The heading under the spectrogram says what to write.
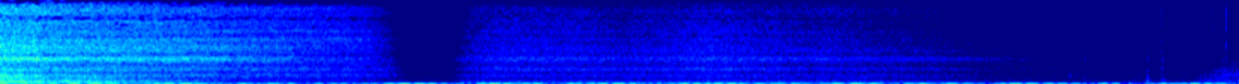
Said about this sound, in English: And I know I shouldn't do this in a podcast, but you can hear me breathing anyways. But here it goes.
